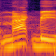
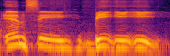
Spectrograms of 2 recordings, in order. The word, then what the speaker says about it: McBee: Yeah, McBee is spelled McBee. So anybody else would call it McBee.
